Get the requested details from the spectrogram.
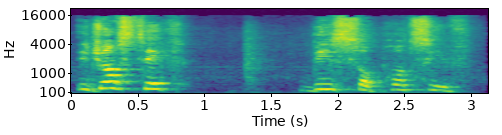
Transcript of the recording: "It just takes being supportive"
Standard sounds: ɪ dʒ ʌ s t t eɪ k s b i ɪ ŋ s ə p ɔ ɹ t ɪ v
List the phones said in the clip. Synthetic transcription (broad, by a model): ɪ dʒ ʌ s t t eɪ k b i s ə p ɔ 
